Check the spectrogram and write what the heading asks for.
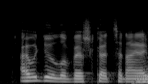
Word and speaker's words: Laviska: Laviska. – Laviska.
